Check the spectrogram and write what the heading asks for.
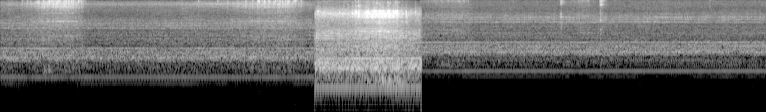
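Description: Industrial straight-stitch sewing machine: its motor hums steadily, and about three seconds in it runs for about a second, stitching through knit fabric, then stops.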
